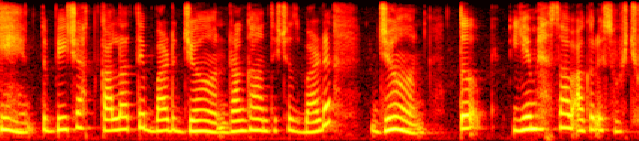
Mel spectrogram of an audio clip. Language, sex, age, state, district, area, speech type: Kashmiri, female, 18-30, Jammu and Kashmir, Kupwara, rural, spontaneous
